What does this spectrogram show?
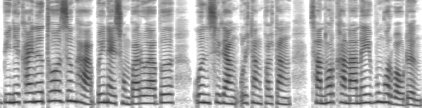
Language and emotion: Bodo, neutral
